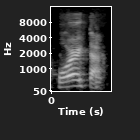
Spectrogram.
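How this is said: The r is said in a caipira accent. "Uma pessoa que mora, eu acho que em São Paulo, ou caipira, fala porta"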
